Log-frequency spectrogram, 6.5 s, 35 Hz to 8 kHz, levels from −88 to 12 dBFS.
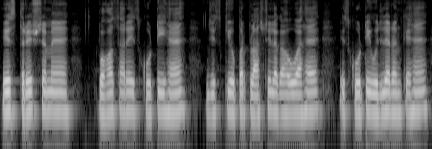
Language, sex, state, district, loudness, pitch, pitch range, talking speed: Hindi, male, Jharkhand, Garhwa, -18 LUFS, 135 Hz, 130-140 Hz, 165 wpm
